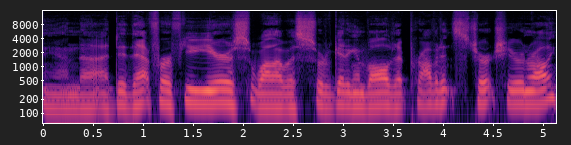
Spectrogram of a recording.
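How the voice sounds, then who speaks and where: A man with an American accent talks at a fairly quick pace with hardly any pauses. His voice is fairly high in pitch with a dark, mellow tone and fairly even intonation. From New Jersey. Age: 40s. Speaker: pastor. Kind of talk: interview conversation.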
